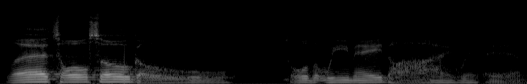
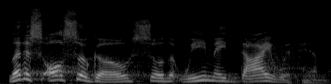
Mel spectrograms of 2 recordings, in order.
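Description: First: It is said in a gloomy Eeyore voice. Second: It is said in a plain, ordinary voice.

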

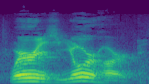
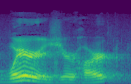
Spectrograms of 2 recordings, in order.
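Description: First: The stress is on the word your. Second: The stress is on the word where.

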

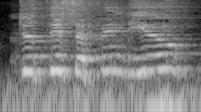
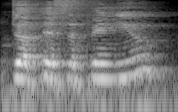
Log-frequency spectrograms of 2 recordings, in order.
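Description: First: It sounds worried and apologetic. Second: It sounds challenging and unconcerned.

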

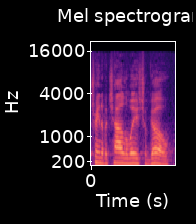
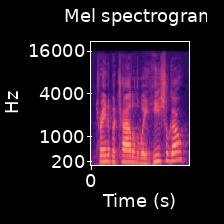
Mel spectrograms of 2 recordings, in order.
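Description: First: It is said with ordinary, even stress. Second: The word "he" is stressed.

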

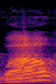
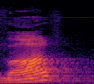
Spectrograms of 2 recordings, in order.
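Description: First: The word begins with a W sound. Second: The word begins with a V sound. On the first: "I'm just sticking to what I heard when I went to seminary" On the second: "Some pronounce it with a V"

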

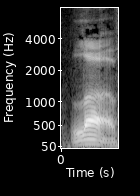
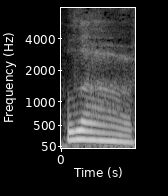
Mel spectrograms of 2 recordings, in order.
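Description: First: The word is said in a strong, manly voice. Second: The word is said in a soft, gentle voice. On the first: The speaker calls it right. "like manly love" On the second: The speaker calls it wrong. "it already sounds effeminate. It already sounds soft"

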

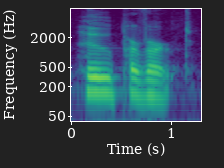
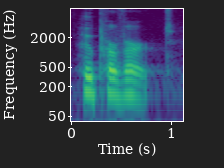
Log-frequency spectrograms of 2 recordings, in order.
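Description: Both takes have the same delivery.

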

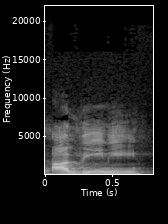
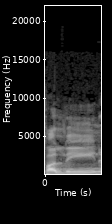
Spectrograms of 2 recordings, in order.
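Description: First: The name is said with a Brazilian pronunciation. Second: The name is said with an English pronunciation.

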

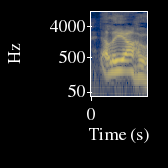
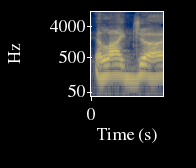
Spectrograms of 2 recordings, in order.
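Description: First: The name is said with a Hebrew pronunciation. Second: The name is said with an English pronunciation. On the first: "is how you say it in Hebrew" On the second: "in our English kind of nastiness"

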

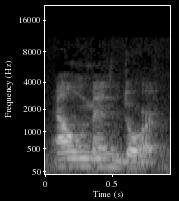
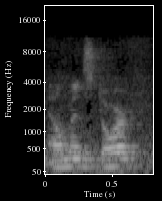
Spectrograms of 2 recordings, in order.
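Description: First: The name is said without an S sound. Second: The name is said with an S sound. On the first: The speaker calls it right. "No S" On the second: The speaker calls it wrong. "I got an S in there somehow"

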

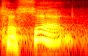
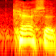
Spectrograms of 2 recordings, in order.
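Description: First: The stress is on the second syllable. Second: The stress is on the first syllable. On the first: The speaker calls it wrong. "not keshet" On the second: The speaker calls it right. "That's a segalit"

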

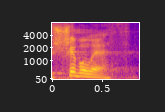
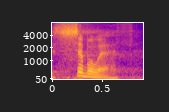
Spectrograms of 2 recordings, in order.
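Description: First: The word begins with an sh sound. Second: The word begins with an s sound. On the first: This is the required password pronunciation. The speaker calls it right. "pronounce the word for me" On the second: This pronunciation gives the speaker away as an outsider. The speaker calls it wrong. "42,000 men mispronounced the word Shibboleth"

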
